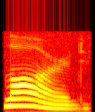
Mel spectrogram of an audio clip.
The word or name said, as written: lard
